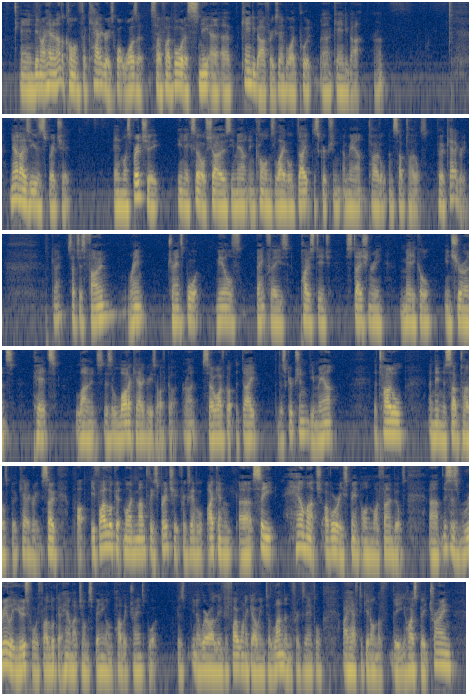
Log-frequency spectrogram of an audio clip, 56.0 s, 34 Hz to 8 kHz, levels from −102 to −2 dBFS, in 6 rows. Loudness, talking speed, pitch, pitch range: -31 LUFS, 165 wpm, 105 Hz, 100-115 Hz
